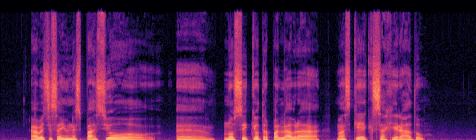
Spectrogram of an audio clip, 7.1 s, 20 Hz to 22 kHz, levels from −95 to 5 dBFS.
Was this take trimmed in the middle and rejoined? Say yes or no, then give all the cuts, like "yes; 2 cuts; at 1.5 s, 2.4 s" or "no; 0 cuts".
yes; 2 cuts; at 3.4 s, 4.9 s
